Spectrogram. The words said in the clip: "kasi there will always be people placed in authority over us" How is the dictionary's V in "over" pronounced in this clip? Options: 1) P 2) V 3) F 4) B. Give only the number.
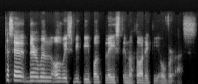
2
